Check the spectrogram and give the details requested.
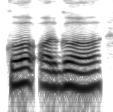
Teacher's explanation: क और ग अल्प प्राण की श्रेणी में आते हैं।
